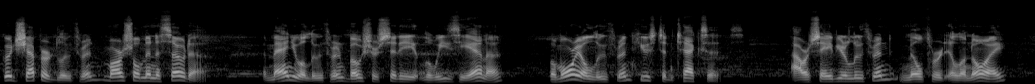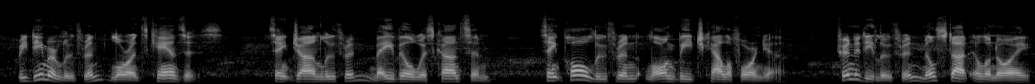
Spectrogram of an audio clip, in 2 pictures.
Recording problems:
thin; very; fading below 450 Hz
murmuring crowd; faint; throughout; 25 dB below the speech

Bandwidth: 14.5 kHz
